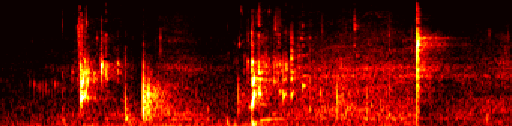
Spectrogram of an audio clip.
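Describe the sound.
Cognac poured into a glass, heard as a few faint, uneven splashes, drips and gurgles of liquid rather than a smooth continuous stream.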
